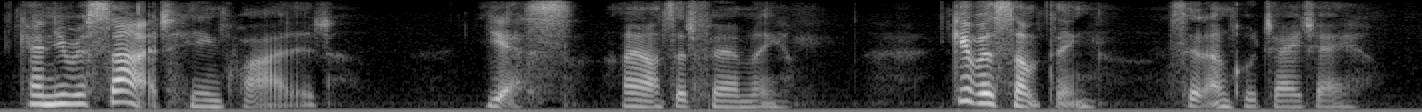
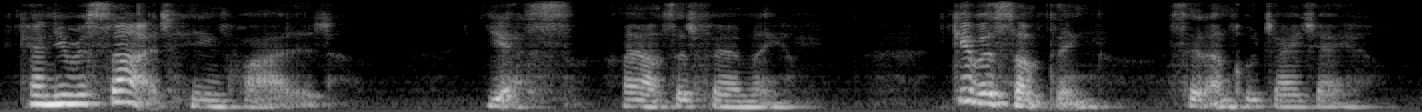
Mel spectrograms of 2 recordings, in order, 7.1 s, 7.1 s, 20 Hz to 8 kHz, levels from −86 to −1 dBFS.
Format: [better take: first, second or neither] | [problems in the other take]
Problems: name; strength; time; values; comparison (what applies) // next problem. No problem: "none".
first | room echo; dies away in 0.4 s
